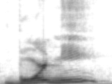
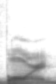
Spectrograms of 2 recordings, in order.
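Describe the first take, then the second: First: The name is said with two syllables. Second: The name is said with one syllable. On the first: Someone else suggested this pronunciation. The speaker calls it wrong. "You said no, it's Borny" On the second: The game's creators say it this way. The speaker calls it right. "I heard it was Born"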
